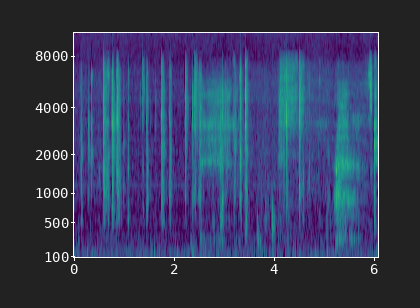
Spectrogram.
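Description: Typing on a computer keyboard: faint, irregular key clicks as a shell command is keyed in.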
